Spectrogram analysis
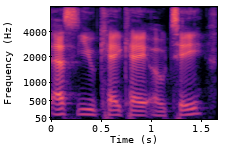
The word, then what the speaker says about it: Sukkot: I always pronounce it wrong. It's Sukkot.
